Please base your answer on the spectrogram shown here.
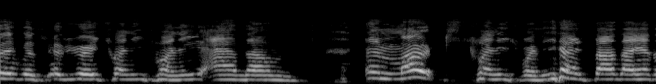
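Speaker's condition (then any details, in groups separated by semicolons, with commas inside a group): Cerebral palsy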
